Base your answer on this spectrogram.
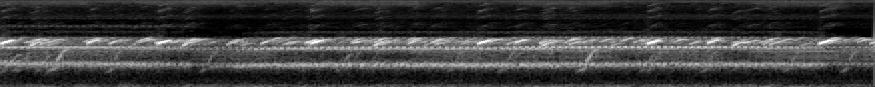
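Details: A grey foam-nest tree frog (Chiromantis xerampelina) gives a steady, buzzy, rattling call that swells in regular pulses.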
